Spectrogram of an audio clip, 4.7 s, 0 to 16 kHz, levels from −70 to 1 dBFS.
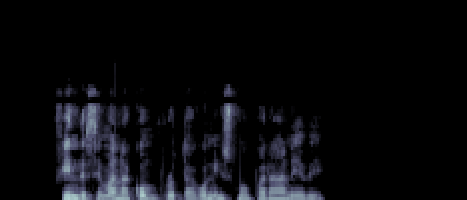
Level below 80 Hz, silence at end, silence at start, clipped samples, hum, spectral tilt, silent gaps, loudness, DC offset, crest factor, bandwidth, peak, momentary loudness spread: -64 dBFS; 1.45 s; 0.55 s; under 0.1%; none; -4 dB/octave; none; -26 LUFS; under 0.1%; 22 dB; 9.6 kHz; -6 dBFS; 10 LU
